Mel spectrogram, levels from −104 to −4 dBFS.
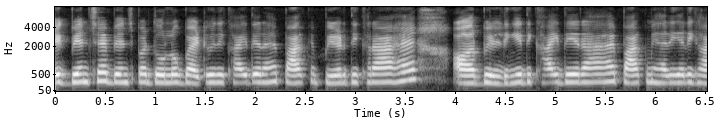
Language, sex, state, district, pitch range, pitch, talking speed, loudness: Hindi, female, Haryana, Jhajjar, 230-250 Hz, 240 Hz, 285 wpm, -19 LUFS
